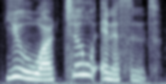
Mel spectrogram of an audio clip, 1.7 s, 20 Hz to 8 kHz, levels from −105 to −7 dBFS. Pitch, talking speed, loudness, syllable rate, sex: 240 Hz, 145 wpm, -17 LUFS, 4.6 syllables/s, female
